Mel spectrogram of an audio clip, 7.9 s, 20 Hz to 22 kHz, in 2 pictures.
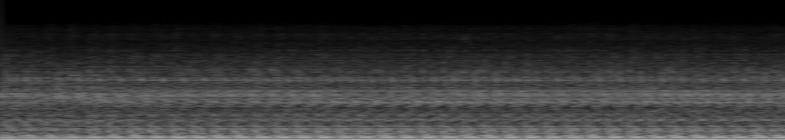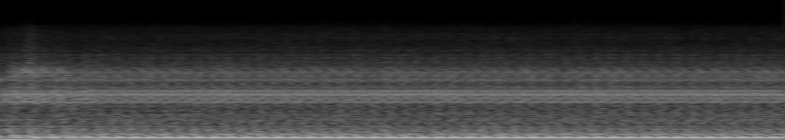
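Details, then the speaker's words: John Deere 5410 diesel tractor after clearing fuel suspected of algae contamination that caused power loss; runs steady, snaps up on throttle and settles to an even smooth idle holding speed, slight surge from air in line: normal idle. "Got that good snap to it. It's getting fuel. I would say my problem is conquered."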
